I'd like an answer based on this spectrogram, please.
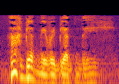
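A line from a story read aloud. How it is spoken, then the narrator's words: Simple, gentle. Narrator (Russian): сказала она просто и ласково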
